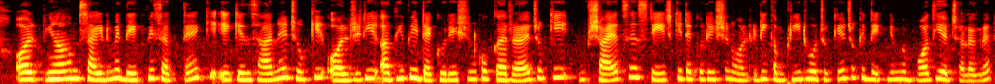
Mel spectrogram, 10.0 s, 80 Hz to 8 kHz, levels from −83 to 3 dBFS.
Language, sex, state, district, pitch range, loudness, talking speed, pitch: Hindi, female, Uttar Pradesh, Varanasi, 235-280 Hz, -15 LUFS, 260 wpm, 255 Hz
